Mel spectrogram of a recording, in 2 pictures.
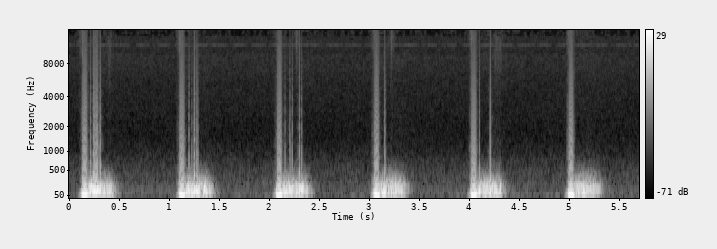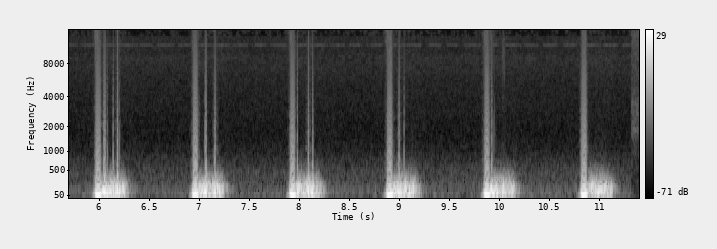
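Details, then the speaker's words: Child's heart, a loud murmur heard at the right upper sternal border: aortic stenosis murmur. "you're listening up at the right upper sternal border and you hear a murmur it's loud so not reassuring"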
